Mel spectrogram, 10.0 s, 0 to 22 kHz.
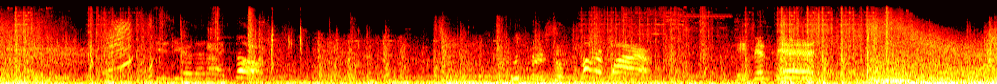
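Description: Gunfire in the first-person shooter F.E.A.R. 3, with repeated shots and mechanical weapon clatter over a continuous game soundscape, while someone talks over the action throughout.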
